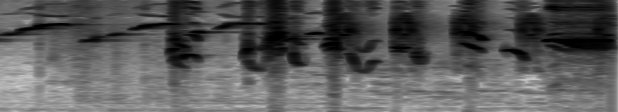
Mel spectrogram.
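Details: Female Oriental magpie-robin calling the male: clear whistled slurred notes near the top of the range, then a run of short harsh chirps and rasping bursts, loud and close.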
